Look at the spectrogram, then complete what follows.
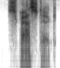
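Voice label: "spastic", American English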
